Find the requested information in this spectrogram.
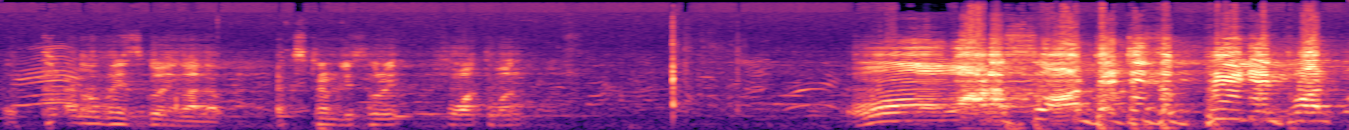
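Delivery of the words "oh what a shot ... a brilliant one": high, loud, drawn-out cry of delight; excited cricket commentary. Real, not acted. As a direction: roar it out, thrilled by the shot. Live commentary on big hit.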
